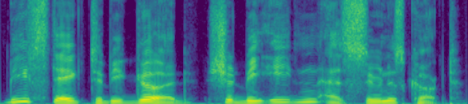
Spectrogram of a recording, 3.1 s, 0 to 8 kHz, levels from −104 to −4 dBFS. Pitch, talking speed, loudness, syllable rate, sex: 135 Hz, 230 wpm, -18 LUFS, 4.7 syllables/s, male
